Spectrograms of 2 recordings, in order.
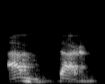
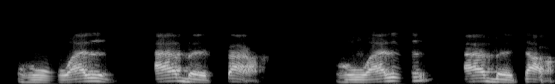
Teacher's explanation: Dia tidak memantulkan huruf ba. Padahal huruf ba itu qalqalah ya. Dan qalqalah itu membal. Membal itu mantul.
